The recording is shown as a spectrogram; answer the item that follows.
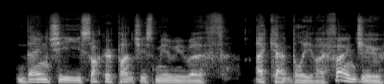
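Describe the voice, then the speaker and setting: The speaker talks with a Scottish accent and ordinary pitch variation. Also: man. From Scotland. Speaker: adoptee. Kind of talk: interview telling personal story. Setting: video call.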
